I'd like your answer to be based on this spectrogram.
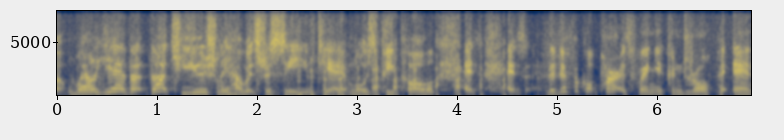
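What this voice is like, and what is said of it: Scottish accent. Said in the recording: “I didn't think you were going to have that accent. ... originally from Scotland, Aberdeen.”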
